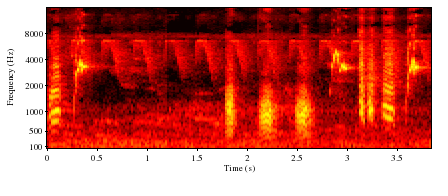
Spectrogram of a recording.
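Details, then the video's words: Javan myna singing prolifically and chattily, a recording used to coax silent or lazy mynas into song: sharp whistled notes sliding downward, mixed with short buzzy bursts and harsh chattering notes in an irregular sequence. "Jalak kebo gacor cerewet"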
